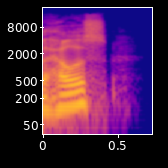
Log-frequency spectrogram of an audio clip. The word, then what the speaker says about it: Helles: And their, how do you pronounce that again? The Helles? The Helles? – Helles? – Yes, the Helles.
